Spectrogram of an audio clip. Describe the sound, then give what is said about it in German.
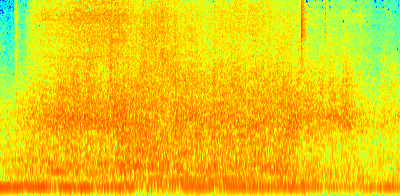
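An electric arc furnace roars as its arc burns freely in the air on scrap, jumping erratically to the next piece of scrap: a loud, unbroken crackling rush over a deep, steady electrical hum, with no voices throughout. “Der Lichtbogen brennt jetzt frei in der Luft, das sieht in etwa so aus.”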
